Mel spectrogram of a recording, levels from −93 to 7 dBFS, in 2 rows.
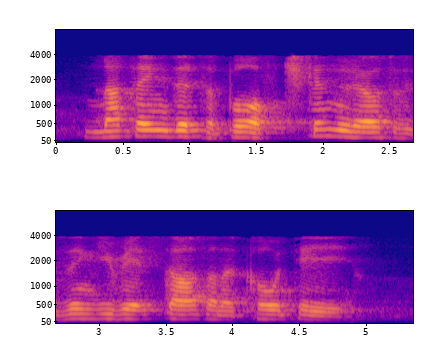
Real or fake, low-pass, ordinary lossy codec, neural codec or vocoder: fake; 7.2 kHz; AAC, 16 kbps; codec, 24 kHz, 1.2 kbps, DualCodec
